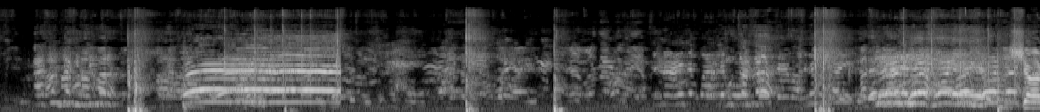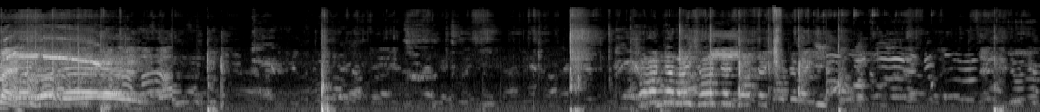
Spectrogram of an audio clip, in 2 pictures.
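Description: Young men shout and cheer during play.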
